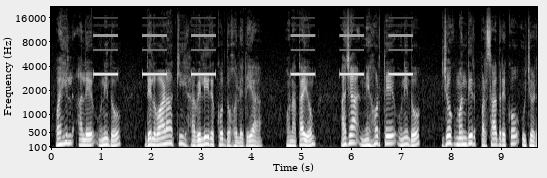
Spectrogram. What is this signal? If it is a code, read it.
Alarm pattern, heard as an alarm's beeps, played twice, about 3200 Hz, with speech in Santali. Temporal three. Smoke or fire, evacuate.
